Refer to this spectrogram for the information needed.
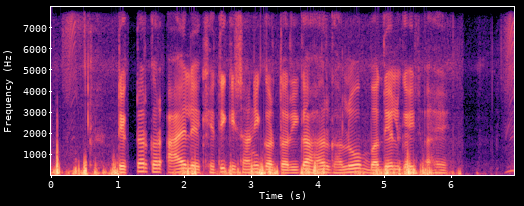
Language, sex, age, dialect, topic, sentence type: Chhattisgarhi, male, 25-30, Northern/Bhandar, agriculture, statement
